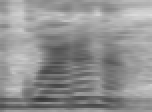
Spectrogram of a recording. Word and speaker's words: guaraná: aqui com o guaraná você pronuncia todas as letras de guaraná o g e o u se você tirar a letra u vai ficar diferente vai ficar garan continuando Por que que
